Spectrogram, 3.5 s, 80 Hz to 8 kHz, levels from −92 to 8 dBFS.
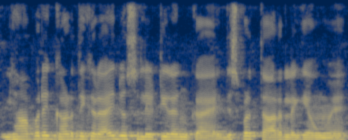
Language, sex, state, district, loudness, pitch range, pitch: Hindi, male, Chhattisgarh, Balrampur, -13 LUFS, 125-155 Hz, 145 Hz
